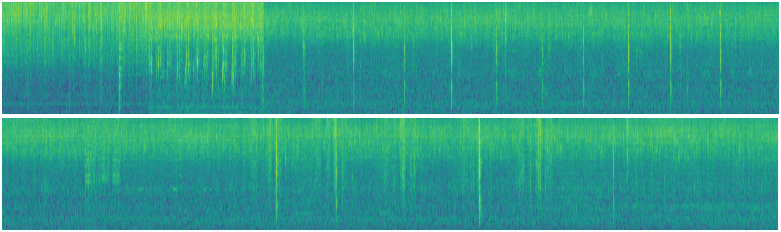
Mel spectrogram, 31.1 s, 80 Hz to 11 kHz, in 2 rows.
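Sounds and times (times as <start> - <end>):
steady sizzling hiss: 0.0 - 31.0.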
